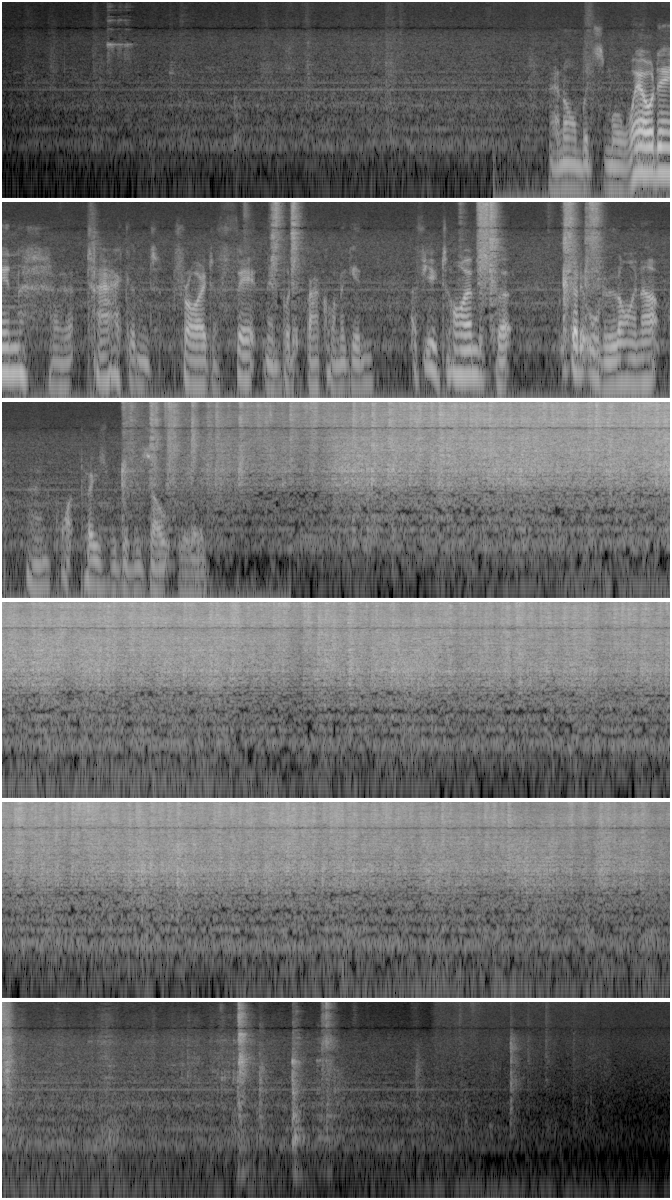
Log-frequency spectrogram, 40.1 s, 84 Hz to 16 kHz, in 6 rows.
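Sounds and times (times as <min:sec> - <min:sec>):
welding arc sizzling: 0:04.9 - 0:33.6.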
